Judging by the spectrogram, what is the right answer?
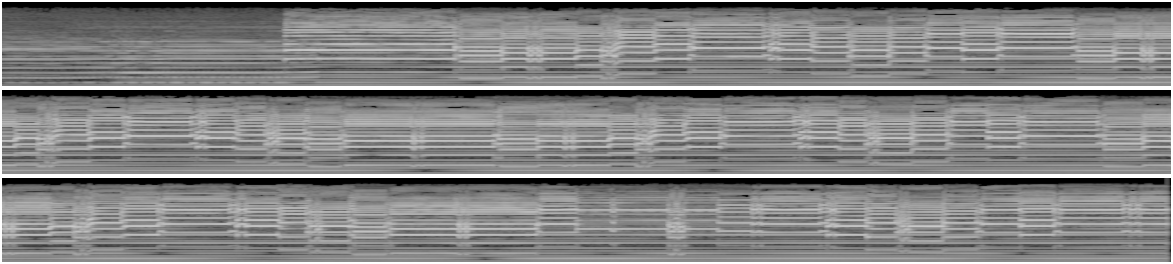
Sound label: Barren Rocks, bagpipes; Mairis Wedding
